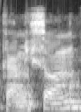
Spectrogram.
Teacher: La palabra camisón igual se divide en 3 sílabas, donde la sílaba tónica o la que tiene mayor entonación es son, porque tiene nuevamente en este caso tiene un acento gráfico a través de la tilde.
